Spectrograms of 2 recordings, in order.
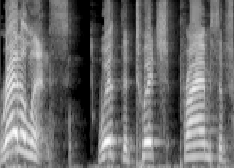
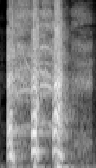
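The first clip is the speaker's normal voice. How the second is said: high laugh; 9 semitones higher, 4 dB louder than usual. Real, not acted. Laughs at the prank.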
